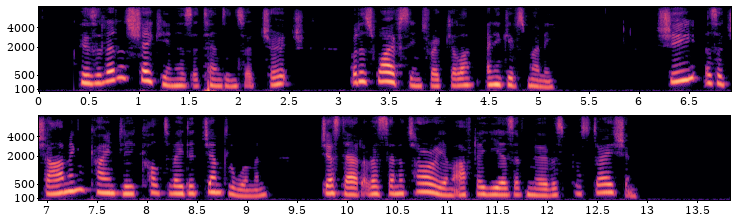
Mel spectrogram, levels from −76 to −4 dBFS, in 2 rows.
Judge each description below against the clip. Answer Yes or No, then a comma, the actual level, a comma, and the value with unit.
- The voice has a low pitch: No, high, 215 Hz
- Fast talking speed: No, average, 160 wpm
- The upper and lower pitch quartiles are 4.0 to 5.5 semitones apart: Yes, average, 5.1 semitones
